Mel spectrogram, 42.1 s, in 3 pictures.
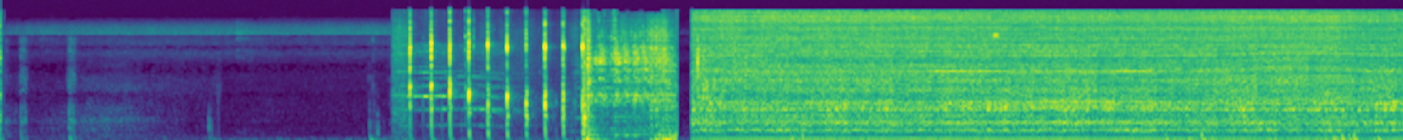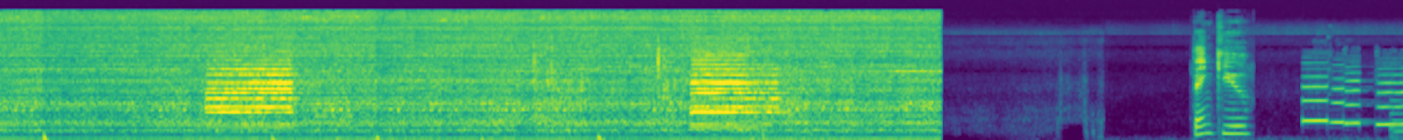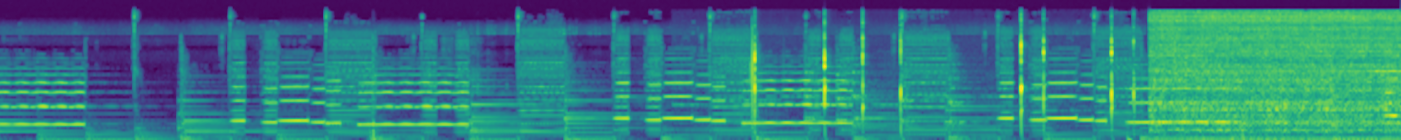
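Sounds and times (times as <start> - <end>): engine cranking clicks: 5.2 - 7.1
horn honking: 5.8 - 23.5, 39.2 - 42.0
vehicle engine running: 5.9 - 23.5, 39.0 - 42.0.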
